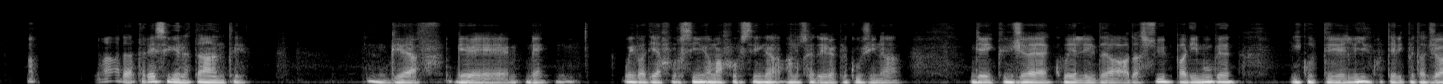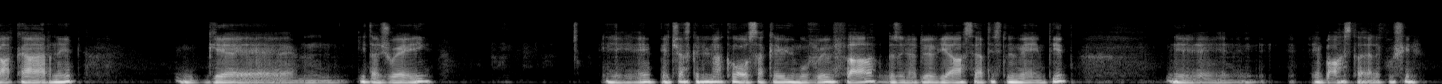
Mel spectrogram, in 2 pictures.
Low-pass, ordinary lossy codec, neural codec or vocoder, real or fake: 7.2 kHz; none; codec, 16 kHz in and 24 kHz out, 1.1 kbps, FireRedTTS-2 codec; fake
